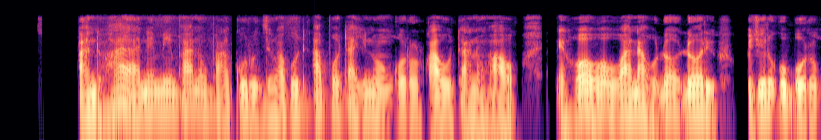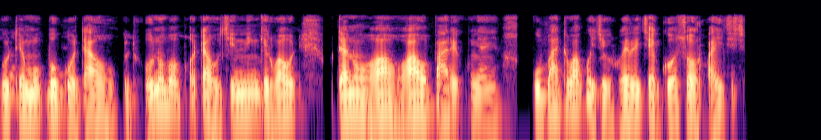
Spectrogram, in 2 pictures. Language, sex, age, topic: Ndau, male, 18-24, health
